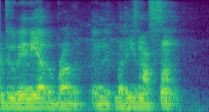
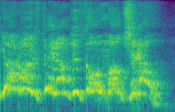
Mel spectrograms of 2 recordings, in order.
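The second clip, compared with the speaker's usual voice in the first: much higher screamed mimicry; imitating son screaming. Son screaming outside his father's house, high scream. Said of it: "he's screaming loud at this point".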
